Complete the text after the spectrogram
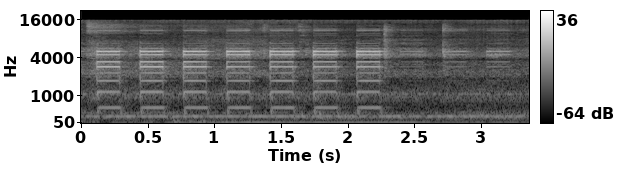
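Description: A tram's warning chime beeps quickly several times.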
